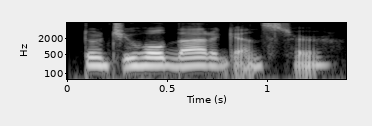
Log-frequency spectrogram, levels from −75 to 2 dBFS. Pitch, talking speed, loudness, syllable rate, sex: 190 Hz, 260 wpm, -16 LUFS, 5.7 syllables/s, female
